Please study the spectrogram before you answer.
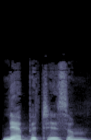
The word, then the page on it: nepotism: American English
